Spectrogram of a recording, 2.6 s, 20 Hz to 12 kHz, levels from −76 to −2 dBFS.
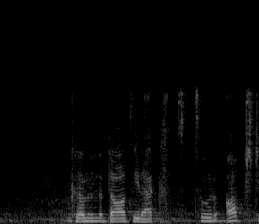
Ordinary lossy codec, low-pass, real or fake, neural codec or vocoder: Opus, 64 kbps; 7.2 kHz; fake; codec, 16 kHz, 1.1 kbps, Voila-Tokenizer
